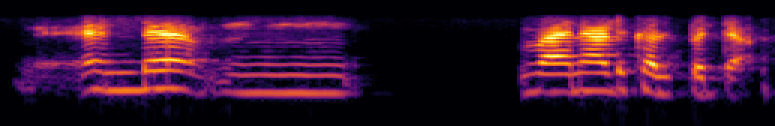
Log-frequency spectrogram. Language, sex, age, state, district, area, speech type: Malayalam, female, 45-60, Kerala, Kozhikode, urban, conversation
